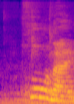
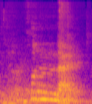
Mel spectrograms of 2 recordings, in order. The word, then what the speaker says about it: 콧날: 그럼 이거 발음하면 어떻게 돼? 이거 편하게 발음해요. 편하게. 코날 이러지 말고. 콧날. 그죠? 콧날로 발음이 돼.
